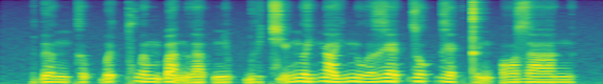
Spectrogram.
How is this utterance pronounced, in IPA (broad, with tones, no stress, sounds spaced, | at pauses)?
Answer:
ɗ əː˨˩ ŋ k ə˨˩ p̚ ɓ ə˦˥ t̚ k w ə˧ m ɓ a̰˧˨ n l a˨˩ t̚ ɲ ə˨˩ p̚ ɓ ɨ˨˩ t͡ɕ ḛ˧˥ ŋ ə˨˦ j ŋ a˨˦ j n u˨˦ ə̯ ɣ ɛ˦˥ t̚ z o˦˥ k̚ ɣ ɛ˨˩ k̚ t̪ ḛ˧˨ ŋ ʔ ɔ˧ z a˧ n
